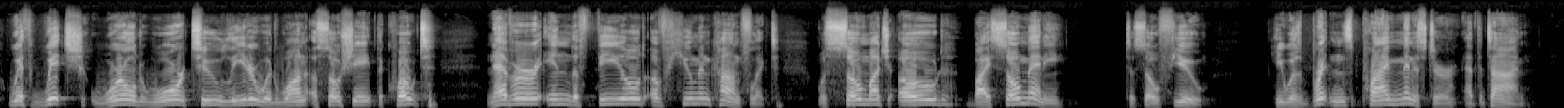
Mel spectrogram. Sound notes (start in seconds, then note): none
